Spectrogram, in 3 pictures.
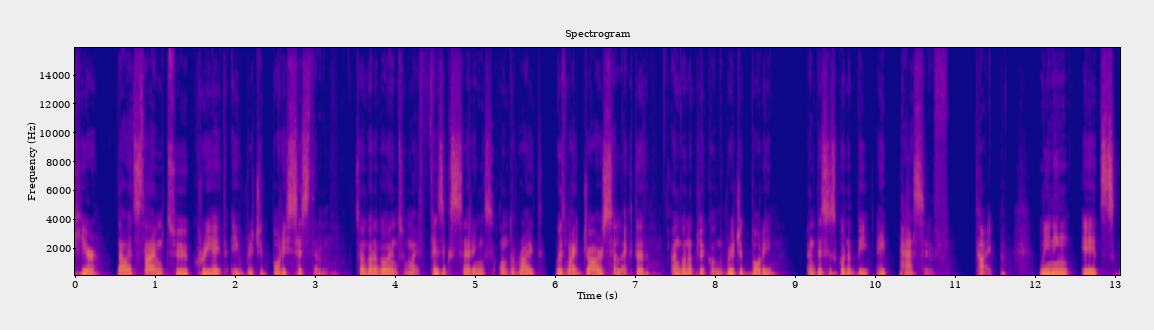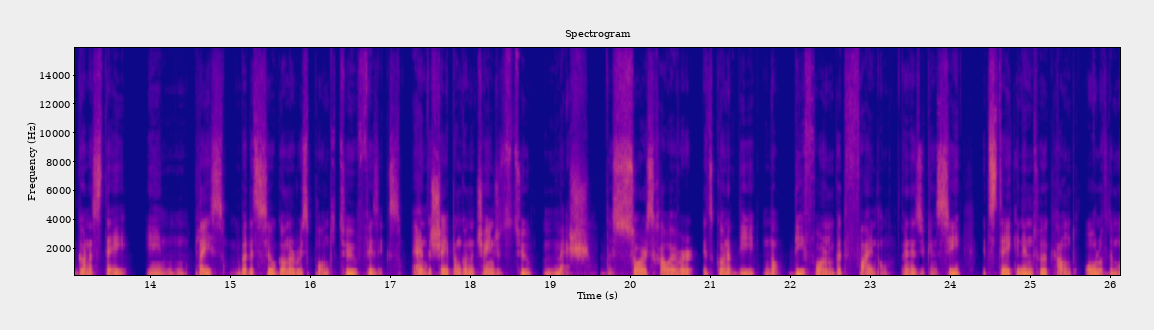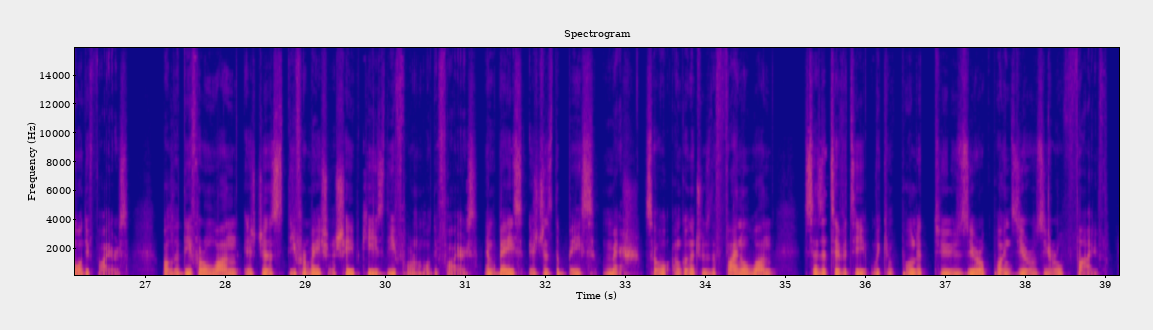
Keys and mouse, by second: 1.0-1.7 middle drag, 3.7 click, 8.7 click, 10.1-11.0 drag, 18.5-19.6 drag, 21.3 click, 21.9-34.0 drag, 36.1-38.4 drag.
